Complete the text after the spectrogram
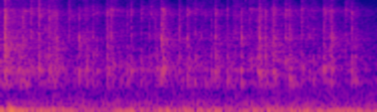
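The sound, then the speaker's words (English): Rapid, continuous typing on a SteelSeries RGB gaming keyboard placed behind the microphone, typed lightly yet loud, with dense clacky keystrokes filling the whole stretch and no voices. “For my keyboard, I'm using the SteelSeries RGB keyboard.”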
